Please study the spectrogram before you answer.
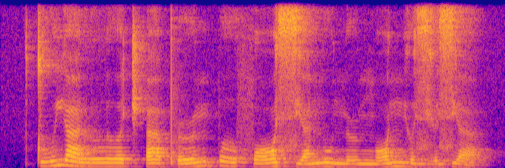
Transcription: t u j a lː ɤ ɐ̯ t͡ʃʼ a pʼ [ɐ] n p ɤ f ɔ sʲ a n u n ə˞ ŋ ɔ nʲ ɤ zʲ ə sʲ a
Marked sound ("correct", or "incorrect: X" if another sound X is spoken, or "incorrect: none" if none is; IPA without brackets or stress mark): incorrect: ə˞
